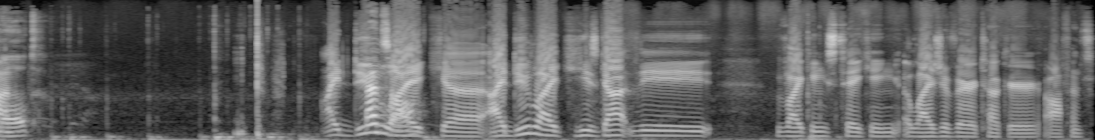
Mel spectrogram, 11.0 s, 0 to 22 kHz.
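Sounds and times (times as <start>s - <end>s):
speech: 0.0s - 0.5s, 3.3s - 7.2s, 7.8s - 10.9s
computer keyboard typing: 0.5s - 3.2s.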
